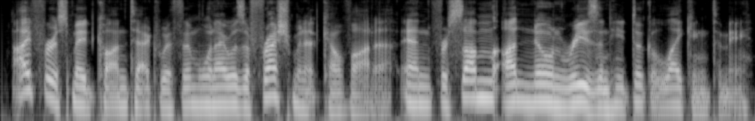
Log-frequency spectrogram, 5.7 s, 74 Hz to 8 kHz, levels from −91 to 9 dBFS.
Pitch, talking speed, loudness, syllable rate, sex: 140 Hz, 255 wpm, -18 LUFS, 5.9 syllables/s, male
